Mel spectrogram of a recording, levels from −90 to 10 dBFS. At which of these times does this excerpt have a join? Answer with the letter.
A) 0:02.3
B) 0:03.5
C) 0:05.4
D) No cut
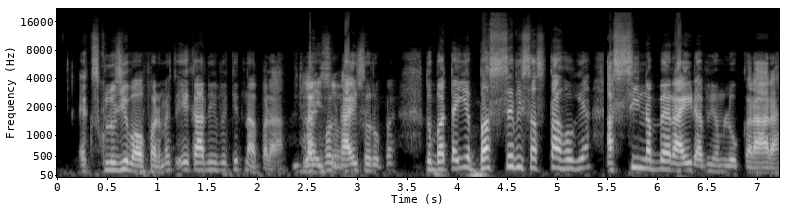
C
